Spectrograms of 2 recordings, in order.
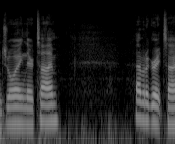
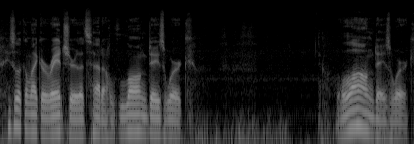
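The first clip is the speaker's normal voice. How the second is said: quiet; 7 semitones lower, 8 dB quieter than usual. Acted. Admiring a rancher-like face.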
